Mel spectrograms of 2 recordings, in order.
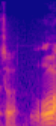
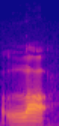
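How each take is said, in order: First: The syllable is short, high and abruptly stopped. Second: The syllable is said on a low pitch. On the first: "the stop tone, which would be uh, with the short and it's high" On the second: "And then the low tone"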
